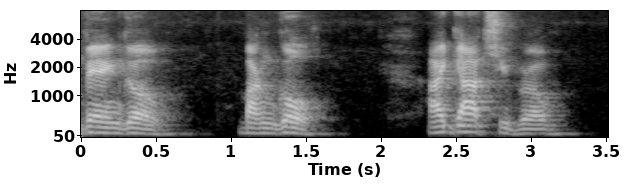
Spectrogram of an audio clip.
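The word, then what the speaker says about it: Van Gogh: I can't spell but um it's Van Go is the proper pronunciation of uh go.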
